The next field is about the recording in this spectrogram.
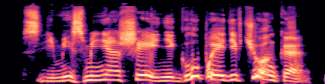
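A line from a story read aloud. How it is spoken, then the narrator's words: Sudden hiss in ear. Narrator (Russian): Неожиданно прошипели ей в ухо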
